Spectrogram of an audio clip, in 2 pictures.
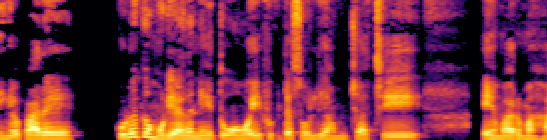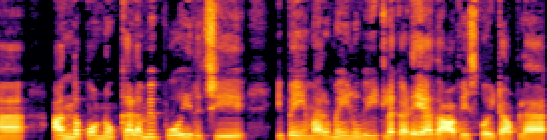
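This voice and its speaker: A woman's voice: sits low, warm tone, lightly acted. A woman playing a stern, irritable older father who scolds and shoos people away in a family drama skit.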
